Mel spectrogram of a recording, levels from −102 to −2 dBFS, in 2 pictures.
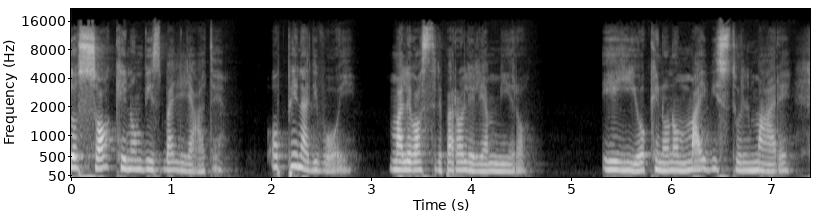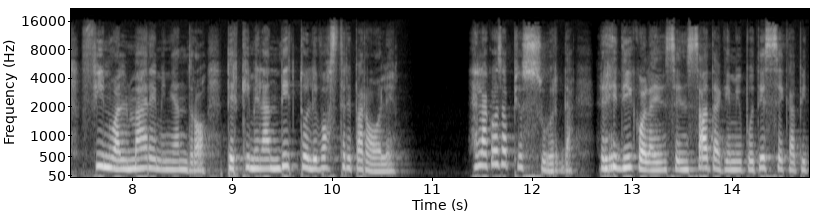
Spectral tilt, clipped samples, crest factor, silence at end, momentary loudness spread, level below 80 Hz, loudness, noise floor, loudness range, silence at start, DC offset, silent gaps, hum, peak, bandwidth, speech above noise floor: -4.5 dB/octave; under 0.1%; 18 dB; 0 s; 12 LU; -58 dBFS; -28 LUFS; -82 dBFS; 3 LU; 0 s; 0.2%; none; none; -10 dBFS; 16.5 kHz; 54 dB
